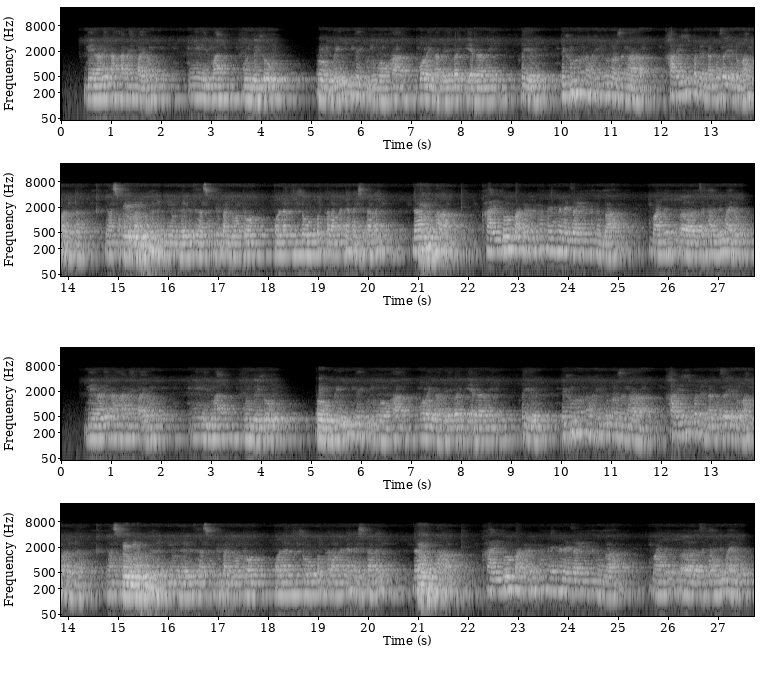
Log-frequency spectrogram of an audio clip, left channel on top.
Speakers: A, on the left; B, on the right.
A: देनानै लाखानाय माइरंनि मा गुन्दैखौ
B: औ
A: बै दै गुदुङाव हा गलायनानै बा एरनानै होयो बेखौ होखांनायनि उनाव जोंहा खारै हो होदेरनांगौ जायो नङा होमबा नोंथां? जोंहा संख्रि,
B: औ नंगौ
A: बानलु
B: नोंथां
A: होनायनि अनगायैबो जोंहा संख्रि, बानलुआथ' अनला ओंख्रिखौ कट खालामनो थाखायसो नालाय। दा
B: औ
A: जोंहा खारैखौ मानो थाखाय होनाय जायो होनोब्ला मानो ओ जोंहा बे माइरं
